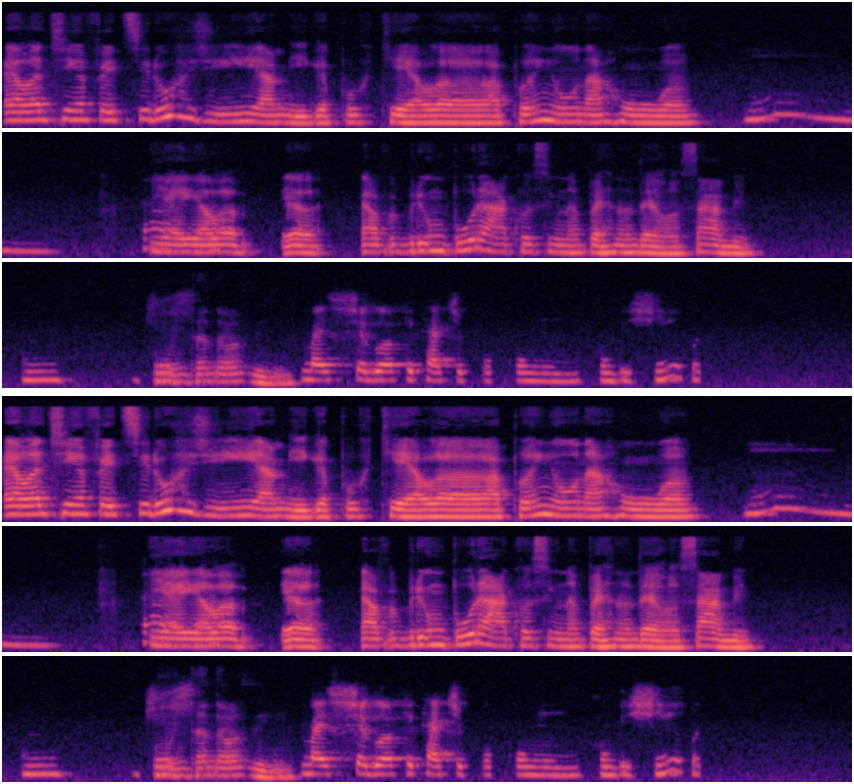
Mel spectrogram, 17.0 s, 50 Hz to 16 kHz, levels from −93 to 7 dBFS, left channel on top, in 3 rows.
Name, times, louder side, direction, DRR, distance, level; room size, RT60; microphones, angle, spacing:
voice 1, 0.0-4.7 6.6-10.7 12.3-13.3, right 3 dB, 65° right, 1.0 m, -25 dB
voice 2, 4.9-6.0 6.6-7.1 11.5-11.8 12.3-12.8 13.3-14.4 14.8-16.0, right 2 dB, 85° right, 2.1 m, -31 dB
head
